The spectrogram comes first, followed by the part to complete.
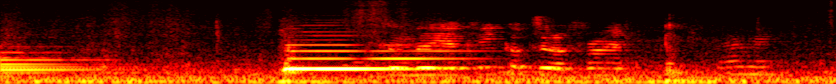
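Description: Music: a loud tune fades out over the first second. About one and a half seconds in, quieter music begins with a held note, then a wavering melody that runs until near the end.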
